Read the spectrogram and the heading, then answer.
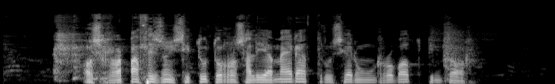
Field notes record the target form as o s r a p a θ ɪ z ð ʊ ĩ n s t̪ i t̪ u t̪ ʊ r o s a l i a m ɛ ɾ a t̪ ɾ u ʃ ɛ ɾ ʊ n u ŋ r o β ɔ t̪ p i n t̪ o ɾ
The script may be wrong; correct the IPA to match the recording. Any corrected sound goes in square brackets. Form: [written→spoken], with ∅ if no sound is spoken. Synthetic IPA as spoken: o s r a p a θ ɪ z ð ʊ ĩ n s t̪ i t̪ u t̪ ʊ r o s a l i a m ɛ ɾ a t̪ ɾ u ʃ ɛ ɾ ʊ [n→ŋ] u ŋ r o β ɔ t̪ p i n t̪ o ɾ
